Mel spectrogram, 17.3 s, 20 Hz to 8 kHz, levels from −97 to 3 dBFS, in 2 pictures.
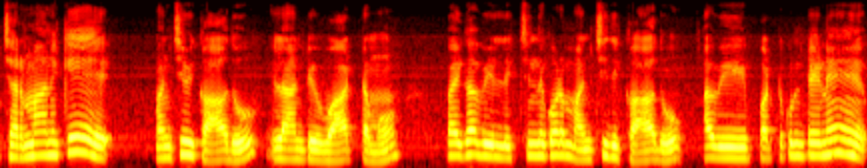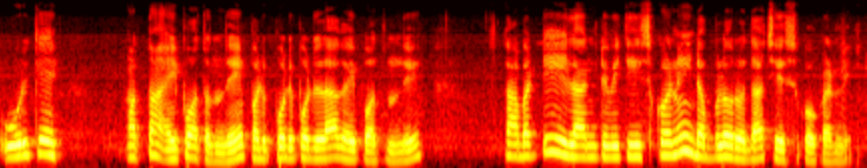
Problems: background sounds at intervals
